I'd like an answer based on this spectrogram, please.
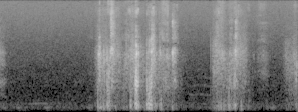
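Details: Pepito the chihuahua lets out two rough, grating bursts, the first lasting about a second and louder, the second shorter, after a quiet opening.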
